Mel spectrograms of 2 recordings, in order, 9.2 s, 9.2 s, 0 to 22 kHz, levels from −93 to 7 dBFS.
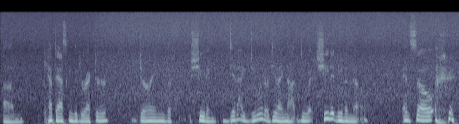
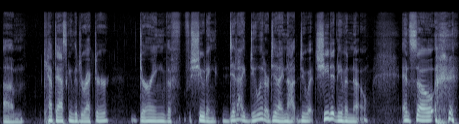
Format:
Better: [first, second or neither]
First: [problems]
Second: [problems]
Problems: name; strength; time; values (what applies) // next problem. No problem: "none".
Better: second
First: hiss; loud; throughout; 4 dB below the speech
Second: none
